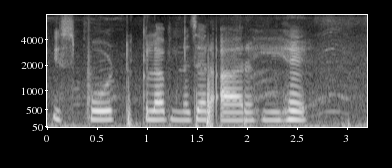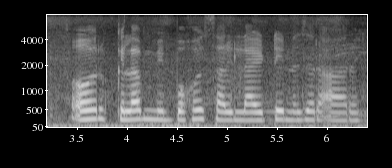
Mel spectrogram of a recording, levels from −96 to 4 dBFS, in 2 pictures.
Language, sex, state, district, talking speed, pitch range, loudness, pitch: Hindi, female, Maharashtra, Mumbai Suburban, 150 wpm, 215-235 Hz, -18 LUFS, 230 Hz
